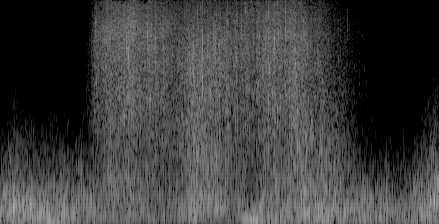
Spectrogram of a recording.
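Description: Water splashes as a person drops into it.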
